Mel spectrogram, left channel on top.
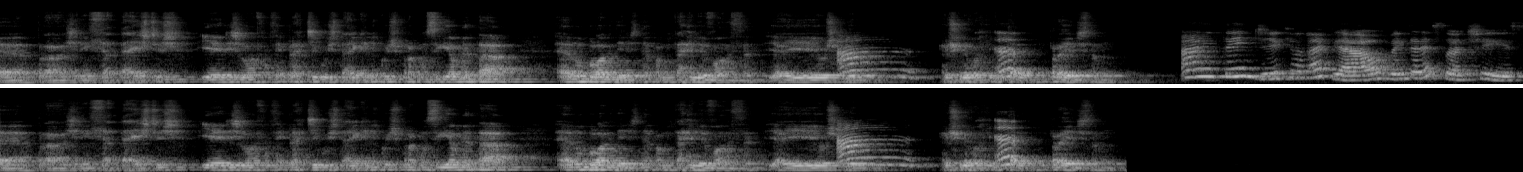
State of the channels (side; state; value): right; drops out; at 11.3 s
